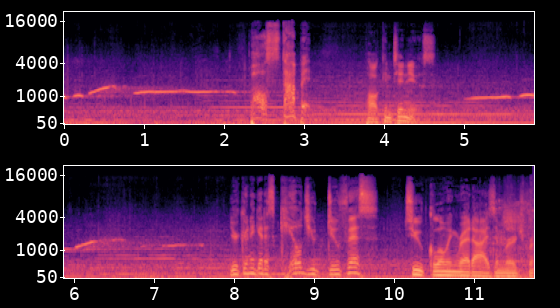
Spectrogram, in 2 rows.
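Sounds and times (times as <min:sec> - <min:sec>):
young boy whistling: 0:00.0 - 0:02.2, 0:05.0 - 0:07.7
speech: 0:02.4 - 0:04.7, 0:08.0 - 0:11.7.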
